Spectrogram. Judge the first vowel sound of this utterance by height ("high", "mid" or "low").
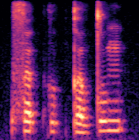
low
